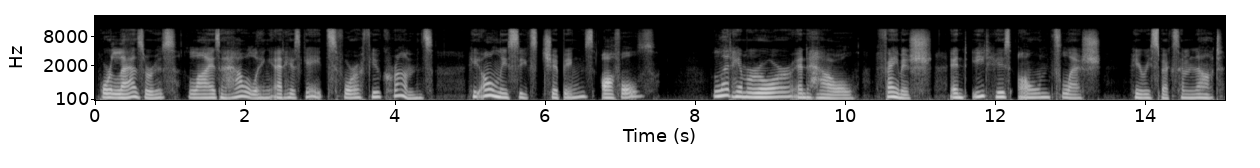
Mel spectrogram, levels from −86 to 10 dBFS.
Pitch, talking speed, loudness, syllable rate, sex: 190 Hz, 125 wpm, -17 LUFS, 3.2 syllables/s, female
